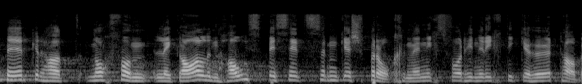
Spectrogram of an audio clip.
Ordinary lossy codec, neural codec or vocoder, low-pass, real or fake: none; none; 10.8 kHz; real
